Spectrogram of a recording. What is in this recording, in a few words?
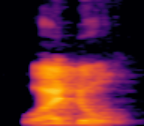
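"waduk", Malay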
